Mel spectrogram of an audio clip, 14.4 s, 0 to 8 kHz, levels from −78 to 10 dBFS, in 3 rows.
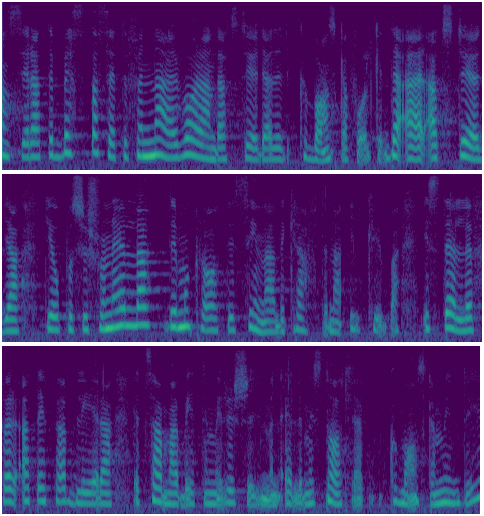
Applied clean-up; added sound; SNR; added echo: none; none; none; none.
